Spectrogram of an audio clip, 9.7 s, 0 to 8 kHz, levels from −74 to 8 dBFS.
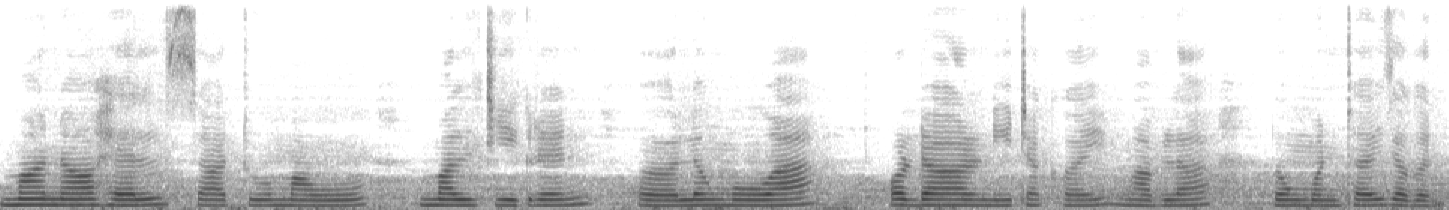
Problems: constant background noise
